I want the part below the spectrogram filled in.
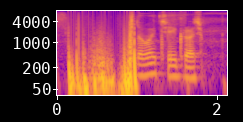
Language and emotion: Russian, neutral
